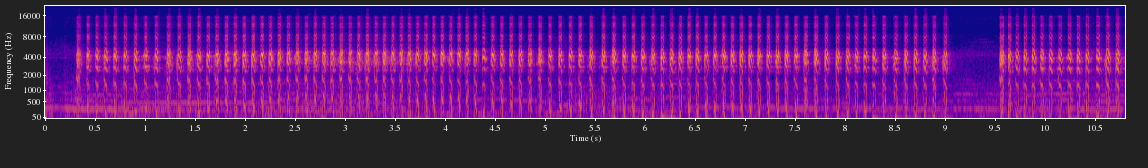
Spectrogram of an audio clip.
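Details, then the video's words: Javan cuckooshrike in an extended fast song: about nine seconds of rapid, closely packed high notes, a short silent gap, then the quick repetition resumes. "Masteran Burung Tengkek Buto Gacor Speed Rapat"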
